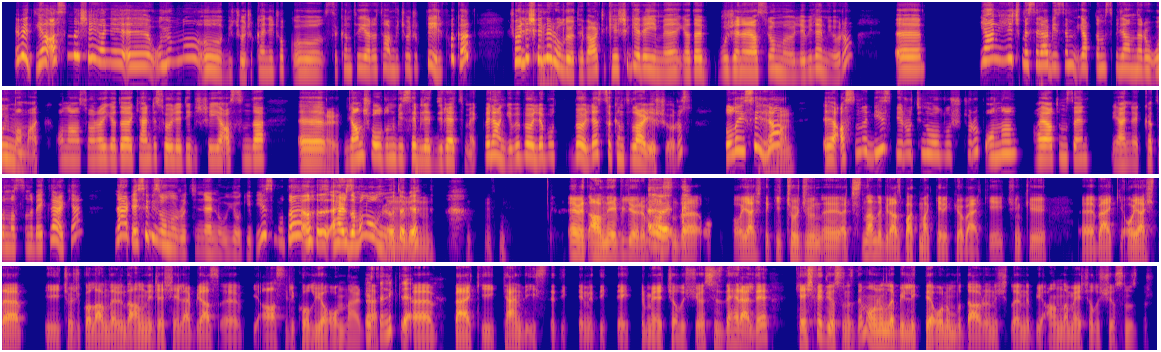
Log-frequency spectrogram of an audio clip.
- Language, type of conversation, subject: Turkish, advice, Evde çocuk olunca günlük düzeniniz nasıl tamamen değişiyor?
- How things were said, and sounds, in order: "falan" said as "felan"; tapping; scoff; chuckle; laughing while speaking: "Evet"; chuckle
